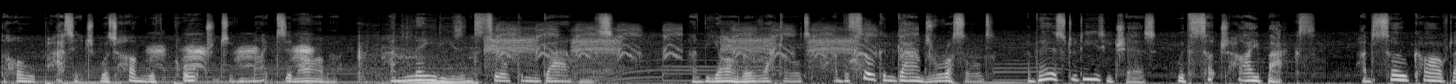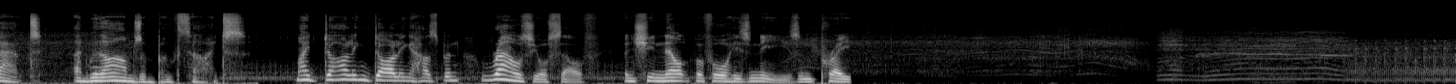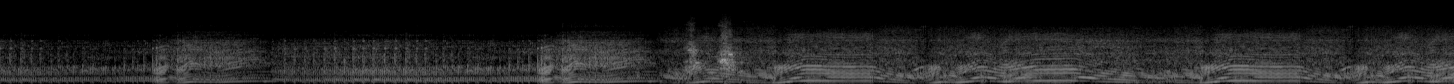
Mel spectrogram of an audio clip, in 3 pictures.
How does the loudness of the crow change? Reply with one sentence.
The loudness of the crow goes down.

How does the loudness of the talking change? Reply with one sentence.
The loudness of the talking stays about the same.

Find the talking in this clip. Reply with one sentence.
You can hear the talking from 0.0 to 23.1 s.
